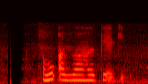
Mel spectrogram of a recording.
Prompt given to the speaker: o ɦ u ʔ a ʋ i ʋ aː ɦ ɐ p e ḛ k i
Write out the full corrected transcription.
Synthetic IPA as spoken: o ɦ u ʔ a ʋ i ʋ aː ɦ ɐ k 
